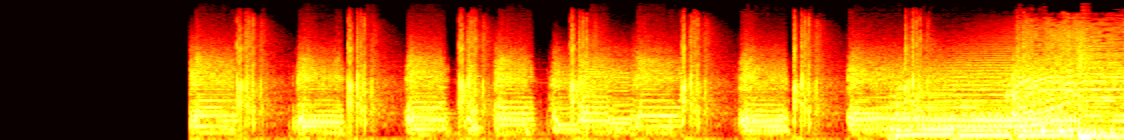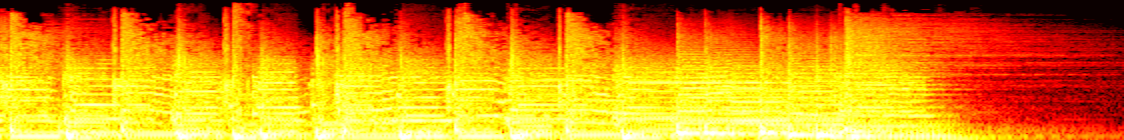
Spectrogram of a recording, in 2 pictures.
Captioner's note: claps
